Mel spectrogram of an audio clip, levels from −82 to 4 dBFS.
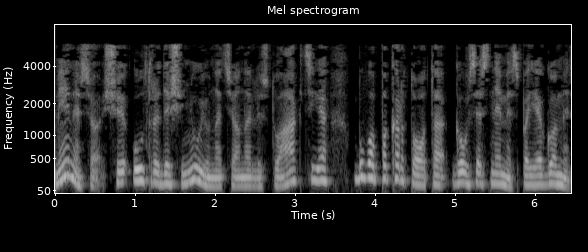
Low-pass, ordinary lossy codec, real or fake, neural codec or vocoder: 7.2 kHz; MP3, 24 kbps; fake; vocoder, 44.1 kHz, 128 mel bands every 512 samples, BigVGAN v2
